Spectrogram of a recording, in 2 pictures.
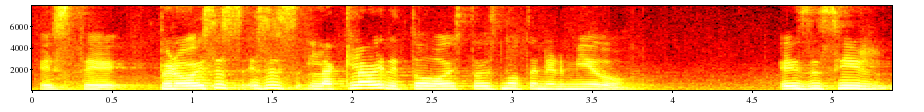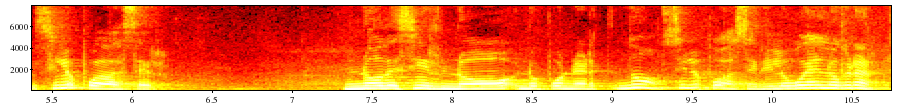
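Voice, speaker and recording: A woman actress recounting an experience in an interview, lively and acting out the dialogue in her story. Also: on the high side, moderate pace.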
